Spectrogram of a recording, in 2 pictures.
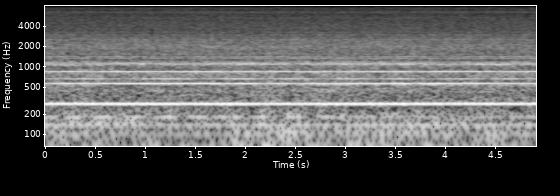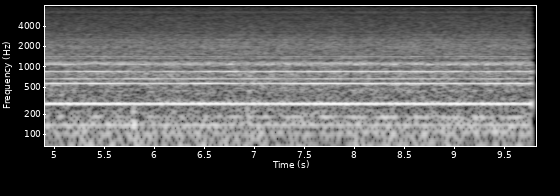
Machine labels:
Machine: fan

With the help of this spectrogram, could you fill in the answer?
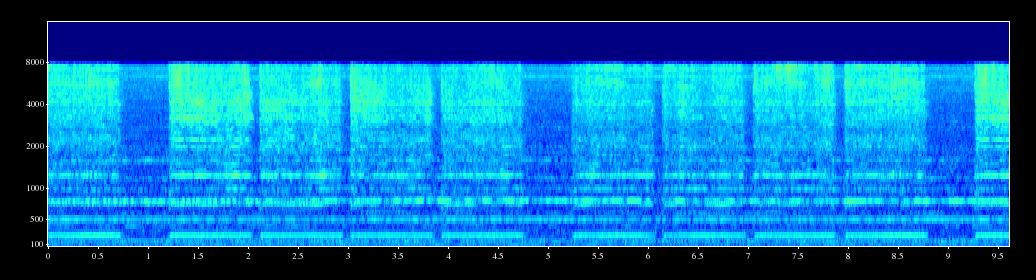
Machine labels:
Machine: slide rail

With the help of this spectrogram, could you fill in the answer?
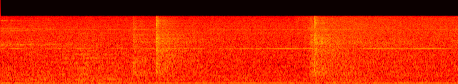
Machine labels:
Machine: fan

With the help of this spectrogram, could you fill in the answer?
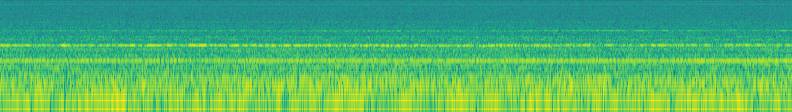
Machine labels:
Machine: fan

